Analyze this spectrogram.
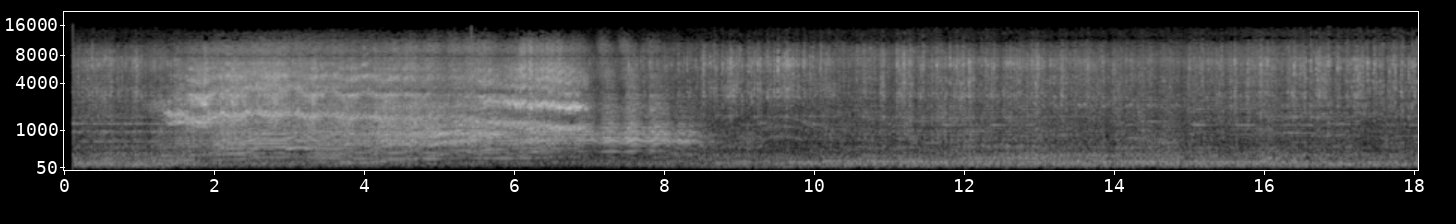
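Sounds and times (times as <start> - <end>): car engine revving high: 1.2 - 8.9
tyres squealing: 1.2 - 8.9.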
